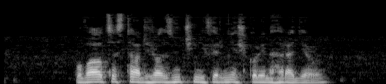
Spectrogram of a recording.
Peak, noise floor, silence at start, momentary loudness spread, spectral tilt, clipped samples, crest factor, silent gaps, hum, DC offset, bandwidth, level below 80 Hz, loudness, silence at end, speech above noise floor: -4 dBFS; -58 dBFS; 0.75 s; 11 LU; -6.5 dB/octave; under 0.1%; 18 dB; none; none; under 0.1%; 11.5 kHz; -36 dBFS; -20 LUFS; 0.6 s; 39 dB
